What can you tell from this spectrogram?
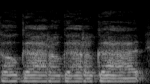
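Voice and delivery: soft, low, nervous prayer under her breath; quietly panicking to herself; nervous muttering. Retold or imitated. Nervous before walking down aisle.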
